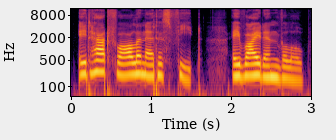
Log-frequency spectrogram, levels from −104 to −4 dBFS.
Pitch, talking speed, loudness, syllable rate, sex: 195 Hz, 160 wpm, -17 LUFS, 5.8 syllables/s, female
